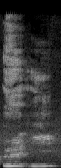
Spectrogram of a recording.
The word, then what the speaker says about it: Ei: Donc, c'est bien le EI qui fait Ei. Ei. Vraiment comme quand tu te fais mal.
